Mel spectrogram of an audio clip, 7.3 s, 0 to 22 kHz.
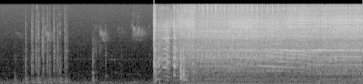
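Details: Saab 9-5 cranks, starts and idles with a fast, fairly even ticking and a hissy upper edge; cause unknown.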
